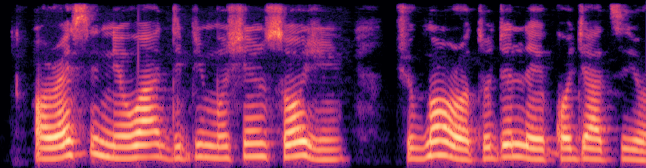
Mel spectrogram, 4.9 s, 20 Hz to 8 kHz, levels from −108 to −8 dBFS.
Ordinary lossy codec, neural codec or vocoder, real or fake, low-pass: none; none; real; 7.2 kHz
